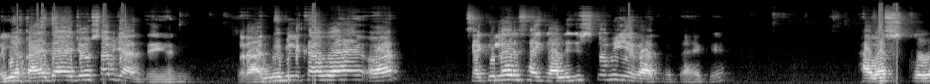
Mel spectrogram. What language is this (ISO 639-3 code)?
urd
